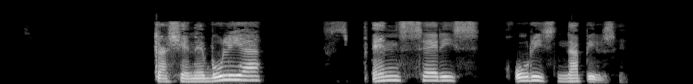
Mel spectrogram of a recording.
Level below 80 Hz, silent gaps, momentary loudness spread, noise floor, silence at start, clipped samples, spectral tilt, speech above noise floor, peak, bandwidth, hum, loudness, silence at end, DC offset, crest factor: -62 dBFS; 2.66-3.22 s, 3.50-3.63 s, 4.81-5.04 s; 18 LU; under -90 dBFS; 1.55 s; under 0.1%; -4.5 dB/octave; over 76 dB; 0 dBFS; 8 kHz; none; -14 LUFS; 0.8 s; under 0.1%; 16 dB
